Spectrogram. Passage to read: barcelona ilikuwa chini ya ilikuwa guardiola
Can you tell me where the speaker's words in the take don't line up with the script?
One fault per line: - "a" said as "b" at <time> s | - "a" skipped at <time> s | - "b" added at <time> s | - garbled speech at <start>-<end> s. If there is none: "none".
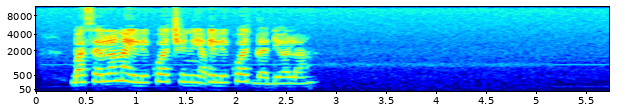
none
